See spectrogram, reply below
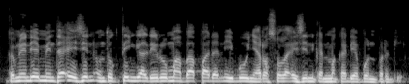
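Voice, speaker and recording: A man preaches and tells a story, acting out each quoted line with a lively swing in his voice. His voice sits high but sounds mellow and dark. It rings with the long reverb of a large hall. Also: racing, dull audio. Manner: animated storytelling, acts out quoted speech, chuckles at his own asides. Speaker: Islamic preacher. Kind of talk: sermon storytelling.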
